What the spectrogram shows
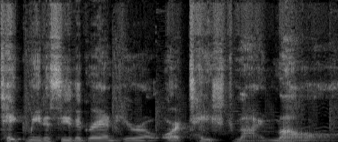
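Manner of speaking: hammy, over-the-top menacing demon voice. Voicing a demon battle cleric advancing on the players: hammy threatening demon voice. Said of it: "hamming it up".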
